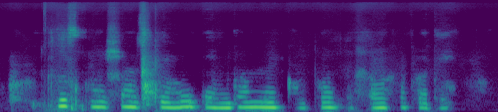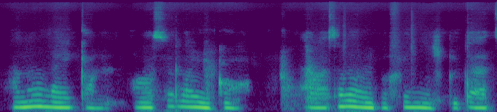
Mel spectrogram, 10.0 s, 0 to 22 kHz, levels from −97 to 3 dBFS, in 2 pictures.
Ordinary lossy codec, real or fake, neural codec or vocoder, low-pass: none; fake; codec, 44.1 kHz, 2.6 kbps, DAC; 19.8 kHz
